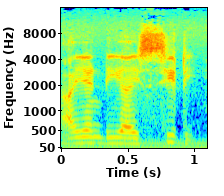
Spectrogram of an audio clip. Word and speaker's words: indict: Indict means to charge, I-N-D-I-C-T. I-N-D-I-T-E means to compose in words, indict. Both are pronounced indict.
